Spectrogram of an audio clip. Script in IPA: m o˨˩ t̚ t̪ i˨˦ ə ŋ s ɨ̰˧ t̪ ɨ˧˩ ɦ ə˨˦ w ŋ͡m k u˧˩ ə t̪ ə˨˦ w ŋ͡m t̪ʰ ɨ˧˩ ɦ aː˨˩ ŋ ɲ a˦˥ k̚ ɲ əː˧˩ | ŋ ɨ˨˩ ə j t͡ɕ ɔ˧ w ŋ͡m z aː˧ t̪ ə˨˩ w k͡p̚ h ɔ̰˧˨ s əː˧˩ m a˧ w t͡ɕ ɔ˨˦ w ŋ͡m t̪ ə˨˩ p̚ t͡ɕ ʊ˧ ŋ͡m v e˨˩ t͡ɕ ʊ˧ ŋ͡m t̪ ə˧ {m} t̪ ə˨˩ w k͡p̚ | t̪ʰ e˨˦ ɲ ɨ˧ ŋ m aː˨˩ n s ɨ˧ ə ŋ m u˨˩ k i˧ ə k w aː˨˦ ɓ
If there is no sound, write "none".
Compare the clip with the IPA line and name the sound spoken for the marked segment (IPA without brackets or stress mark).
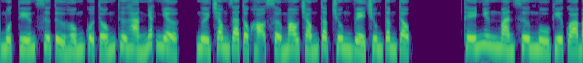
m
